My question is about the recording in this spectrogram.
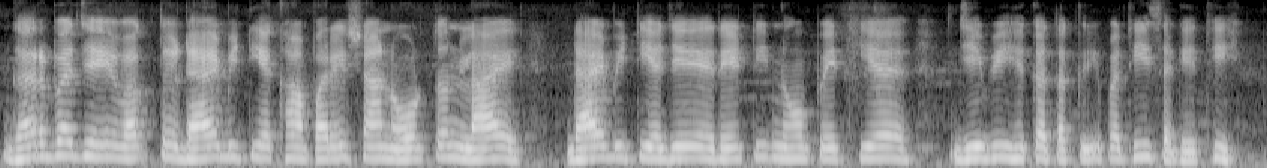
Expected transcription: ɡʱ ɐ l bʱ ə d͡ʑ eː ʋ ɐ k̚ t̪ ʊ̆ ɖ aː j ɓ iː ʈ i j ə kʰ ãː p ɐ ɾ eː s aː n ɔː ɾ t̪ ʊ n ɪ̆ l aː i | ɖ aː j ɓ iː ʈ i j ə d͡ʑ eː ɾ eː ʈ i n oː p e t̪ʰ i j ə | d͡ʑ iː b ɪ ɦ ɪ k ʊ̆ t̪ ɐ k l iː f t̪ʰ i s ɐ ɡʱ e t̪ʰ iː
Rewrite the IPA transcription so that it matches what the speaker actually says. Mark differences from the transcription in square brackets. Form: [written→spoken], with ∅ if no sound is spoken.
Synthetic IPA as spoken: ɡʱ ɐ [l→ɾ] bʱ ə d͡ʑ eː ʋ ɐ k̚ t̪ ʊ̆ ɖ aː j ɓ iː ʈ i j ə kʰ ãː p ɐ ɾ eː [s→ʃ] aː n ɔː ɾ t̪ ʊ n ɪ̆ l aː [i→ɪ] | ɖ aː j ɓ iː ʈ i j ə d͡ʑ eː ɾ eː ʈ i n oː p e t̪ʰ i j ə | d͡ʑ iː b ɪ ɦ ɪ k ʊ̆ t̪ ɐ k l iː f t̪ʰ i s ɐ ɡʱ e t̪ʰ iː

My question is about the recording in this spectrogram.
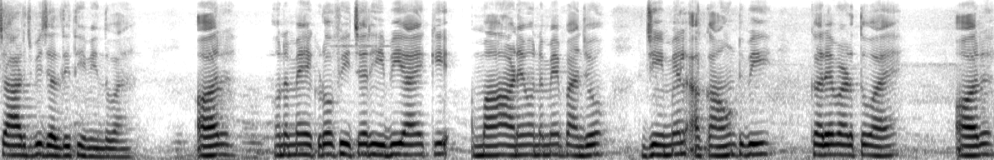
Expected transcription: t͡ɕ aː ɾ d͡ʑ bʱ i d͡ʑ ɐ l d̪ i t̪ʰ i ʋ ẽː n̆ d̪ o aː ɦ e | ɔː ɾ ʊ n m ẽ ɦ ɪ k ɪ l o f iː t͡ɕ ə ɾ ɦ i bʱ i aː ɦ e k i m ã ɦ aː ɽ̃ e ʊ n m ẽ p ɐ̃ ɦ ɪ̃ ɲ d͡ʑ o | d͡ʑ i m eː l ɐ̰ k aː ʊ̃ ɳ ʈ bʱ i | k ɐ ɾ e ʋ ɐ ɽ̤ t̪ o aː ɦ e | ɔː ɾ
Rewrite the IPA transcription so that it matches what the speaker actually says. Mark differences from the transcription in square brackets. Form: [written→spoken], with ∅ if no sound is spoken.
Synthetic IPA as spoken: t͡ɕ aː ɾ d͡ʑ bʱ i d͡ʑ ɐ l d̪ i t̪ʰ i ʋ ẽː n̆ d̪ o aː ɦ e | ɔː ɾ ʊ n m ẽ ɦ ɪ k ɪ [l→ɽ] o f iː t͡ɕ ə ɾ ɦ i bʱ i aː ɦ e k i m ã ɦ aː ɽ̃ e ʊ n m ẽ p ɐ̃ ɦ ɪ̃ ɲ d͡ʑ o | d͡ʑ [i→iː] m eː l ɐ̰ k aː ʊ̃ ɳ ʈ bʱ i | k ɐ ɾ e ʋ ɐ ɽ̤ t̪ o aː ɦ e | ɔː ɾ

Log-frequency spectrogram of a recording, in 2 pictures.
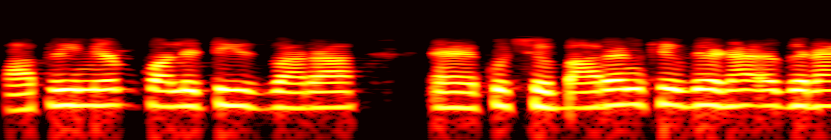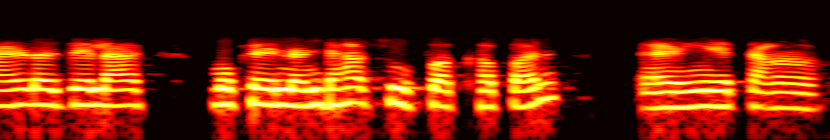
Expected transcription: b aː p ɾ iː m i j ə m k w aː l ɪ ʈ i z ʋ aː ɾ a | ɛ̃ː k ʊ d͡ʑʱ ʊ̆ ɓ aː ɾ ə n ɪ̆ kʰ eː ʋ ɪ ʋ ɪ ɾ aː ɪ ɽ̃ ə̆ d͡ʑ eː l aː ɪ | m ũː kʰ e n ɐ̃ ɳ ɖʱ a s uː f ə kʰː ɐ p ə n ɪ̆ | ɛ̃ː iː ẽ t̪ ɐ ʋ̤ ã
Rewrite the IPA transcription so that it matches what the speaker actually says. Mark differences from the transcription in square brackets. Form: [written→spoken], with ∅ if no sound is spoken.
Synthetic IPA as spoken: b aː p ɾ iː m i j ə m k w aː l ɪ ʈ i z ʋ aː ɾ a | ɛ̃ː k ʊ d͡ʑʱ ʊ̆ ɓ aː ɾ ə n ɪ̆ kʰ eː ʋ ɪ ʋ ɪ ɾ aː ɪ ɽ̃ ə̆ d͡ʑ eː l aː ɪ | m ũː kʰ e n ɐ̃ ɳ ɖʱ a s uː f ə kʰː ɐ p ə n ɪ̆ | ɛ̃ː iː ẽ t̪ ɐ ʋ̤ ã

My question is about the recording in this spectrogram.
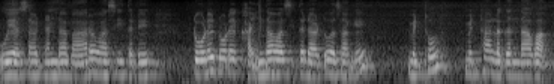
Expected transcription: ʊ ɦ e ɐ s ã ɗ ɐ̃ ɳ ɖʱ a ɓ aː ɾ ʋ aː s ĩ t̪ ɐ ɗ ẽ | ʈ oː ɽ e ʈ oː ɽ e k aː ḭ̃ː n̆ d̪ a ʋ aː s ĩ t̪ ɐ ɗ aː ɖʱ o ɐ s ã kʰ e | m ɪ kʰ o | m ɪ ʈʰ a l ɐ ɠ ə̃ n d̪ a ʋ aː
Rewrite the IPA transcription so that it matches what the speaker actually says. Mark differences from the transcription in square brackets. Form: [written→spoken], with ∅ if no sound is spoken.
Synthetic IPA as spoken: ʊ ɦ e ɐ s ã ɗ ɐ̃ ɳ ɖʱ a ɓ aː ɾ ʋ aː s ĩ t̪ ɐ ɗ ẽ | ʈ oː ɽ e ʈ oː ɽ e [k→kʰ] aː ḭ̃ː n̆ d̪ a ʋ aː s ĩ t̪ ɐ ɗ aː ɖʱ o ɐ s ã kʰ e | m ɪ [kʰ→ʈʰ] o | m ɪ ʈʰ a l ɐ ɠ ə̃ n d̪ a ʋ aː

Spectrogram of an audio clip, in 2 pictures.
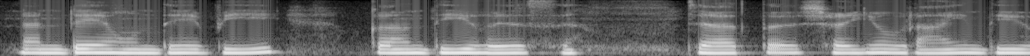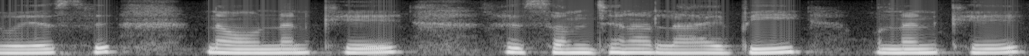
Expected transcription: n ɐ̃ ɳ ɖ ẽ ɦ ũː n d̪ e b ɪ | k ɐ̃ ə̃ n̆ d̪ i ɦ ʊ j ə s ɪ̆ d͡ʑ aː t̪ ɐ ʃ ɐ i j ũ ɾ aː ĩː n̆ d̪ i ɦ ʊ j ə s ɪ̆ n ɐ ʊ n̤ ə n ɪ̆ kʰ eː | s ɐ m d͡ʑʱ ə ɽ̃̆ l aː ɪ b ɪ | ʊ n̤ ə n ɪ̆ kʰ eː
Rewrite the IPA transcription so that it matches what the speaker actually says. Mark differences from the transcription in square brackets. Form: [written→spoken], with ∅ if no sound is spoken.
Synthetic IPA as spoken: n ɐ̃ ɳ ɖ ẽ ɦ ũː n d̪ e b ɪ | k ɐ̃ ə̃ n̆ d̪ i ɦ ʊ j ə s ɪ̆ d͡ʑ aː t̪ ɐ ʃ ɐ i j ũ ɾ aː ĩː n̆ d̪ i ɦ ʊ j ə s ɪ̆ n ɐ ʊ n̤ ə n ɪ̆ kʰ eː | s ɐ m d͡ʑʱ ə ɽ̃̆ l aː ɪ b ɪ | ʊ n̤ ə n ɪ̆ kʰ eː

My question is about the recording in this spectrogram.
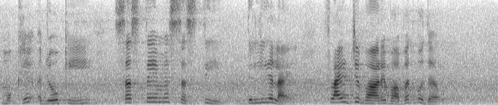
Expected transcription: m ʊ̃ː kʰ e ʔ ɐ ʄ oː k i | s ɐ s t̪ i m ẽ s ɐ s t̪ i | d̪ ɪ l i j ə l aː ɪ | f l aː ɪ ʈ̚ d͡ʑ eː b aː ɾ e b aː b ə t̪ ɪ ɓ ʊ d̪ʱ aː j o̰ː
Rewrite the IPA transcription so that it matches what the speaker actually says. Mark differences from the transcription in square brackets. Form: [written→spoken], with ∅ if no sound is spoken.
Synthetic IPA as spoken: m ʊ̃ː kʰ e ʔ ɐ ʄ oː k i | s ɐ s t̪ [i→e] m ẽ s ɐ s t̪ i | d̪ ɪ l i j ə l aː ɪ | f l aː ɪ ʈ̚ d͡ʑ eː b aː ɾ e b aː b ə t̪ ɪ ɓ ʊ d̪ʱ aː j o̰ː

